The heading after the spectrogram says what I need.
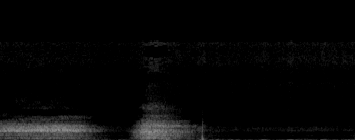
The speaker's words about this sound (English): I apologize for the yawn there. I'm very tired.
